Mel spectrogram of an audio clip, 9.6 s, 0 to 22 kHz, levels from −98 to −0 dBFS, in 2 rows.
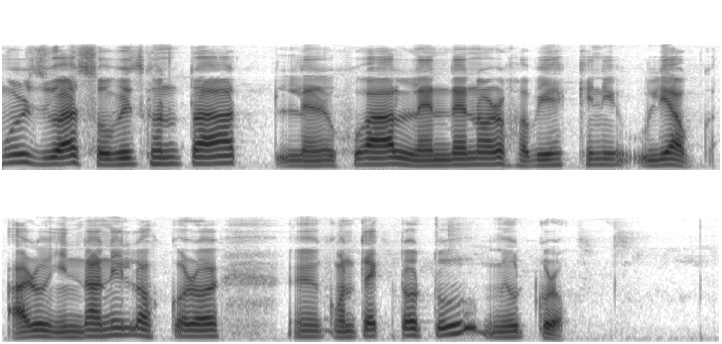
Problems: background sounds at intervals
